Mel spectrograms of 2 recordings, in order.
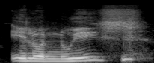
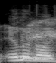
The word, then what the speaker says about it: Illinois: if you know this, they took away the S in Illinois because it's a French way to pronounce it.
